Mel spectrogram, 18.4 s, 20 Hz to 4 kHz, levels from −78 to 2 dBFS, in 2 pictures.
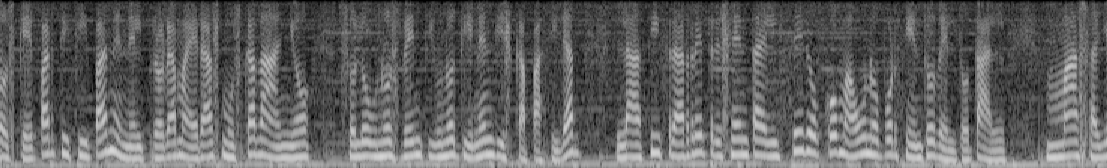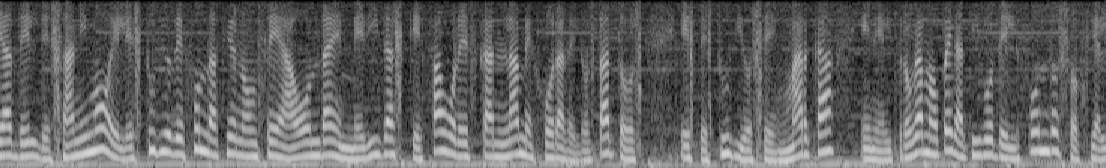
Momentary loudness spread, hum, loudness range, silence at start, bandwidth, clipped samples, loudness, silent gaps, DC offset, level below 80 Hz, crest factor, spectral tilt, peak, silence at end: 4 LU; none; 1 LU; 0 s; 4 kHz; under 0.1%; -18 LUFS; none; 0.4%; -30 dBFS; 12 dB; -11 dB/octave; -6 dBFS; 0 s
